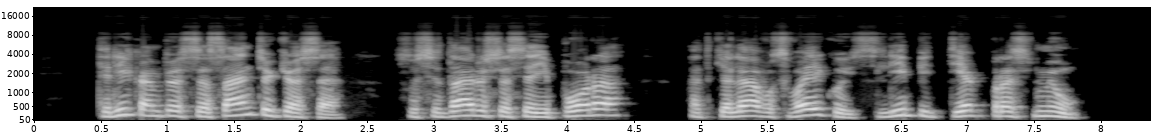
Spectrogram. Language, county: Lithuanian, Vilnius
